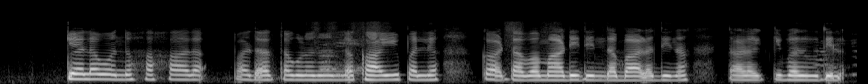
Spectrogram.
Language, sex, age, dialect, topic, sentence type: Kannada, female, 18-24, Dharwad Kannada, agriculture, statement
